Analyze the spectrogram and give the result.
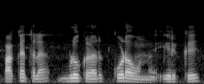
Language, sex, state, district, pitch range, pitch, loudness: Tamil, male, Tamil Nadu, Namakkal, 130-150 Hz, 140 Hz, -20 LUFS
